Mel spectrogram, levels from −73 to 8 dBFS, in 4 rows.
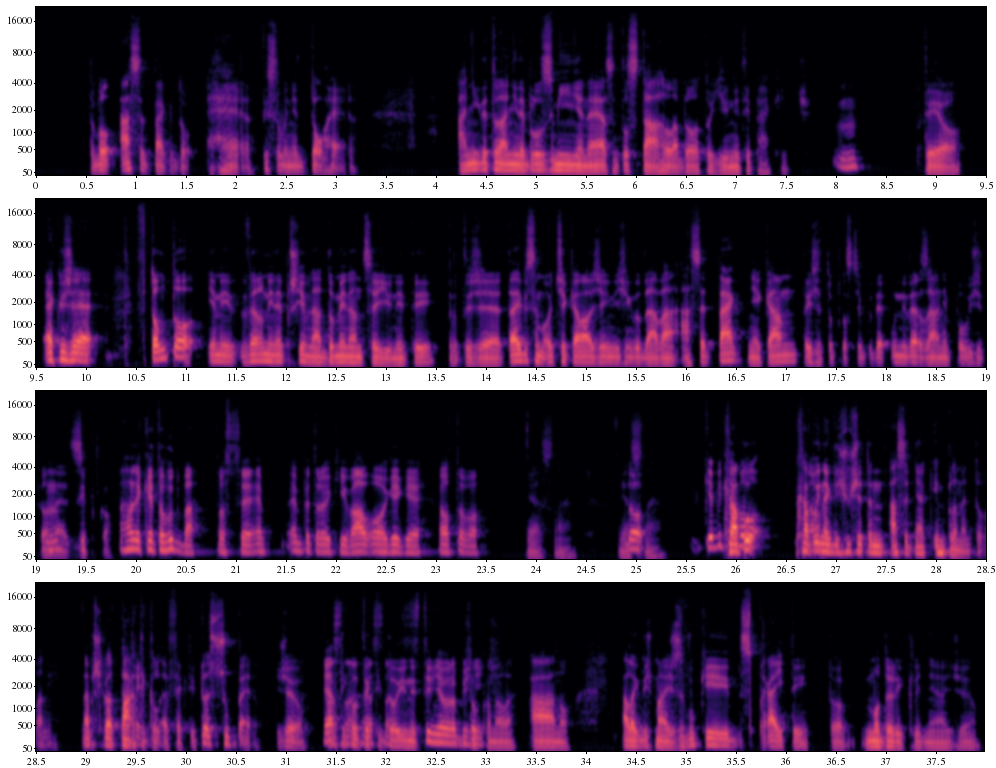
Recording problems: none

